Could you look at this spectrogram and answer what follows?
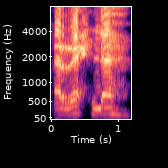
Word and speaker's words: الرحلة: نلاحظ كلمة الرحلة، عند كتابة كلمة الرحلة هقف عليها بالسكون، هتنطق هاء، التاء المربوطة دي تنطق يا هاء، هقول الرحلة، نطقت يا هاء. طب لما شكلها من الرحلة تي، نطقت ايه؟ تاء. اذا تكتب تاء مربوطة. التاء التي، التاء المربوطة إذا وقفت عليها بالسكون هتنطق هاء، وإذا شكلتها بالفتح أو الضم أو الكسر تنطق تاء.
